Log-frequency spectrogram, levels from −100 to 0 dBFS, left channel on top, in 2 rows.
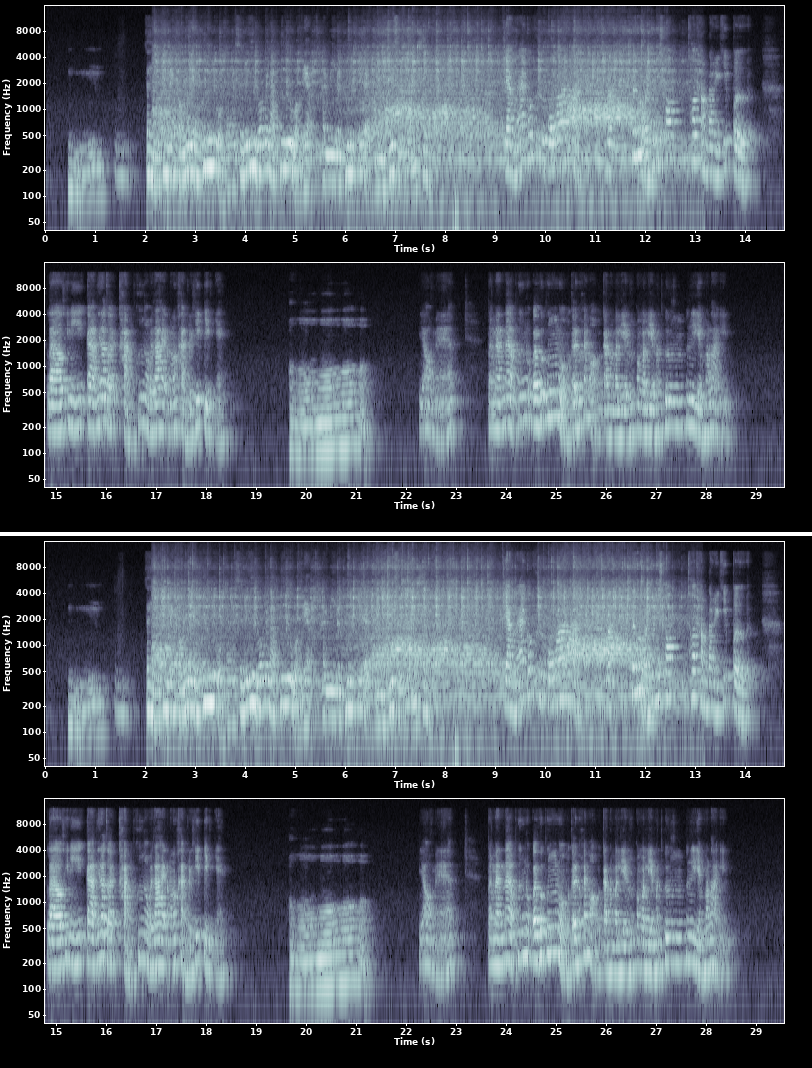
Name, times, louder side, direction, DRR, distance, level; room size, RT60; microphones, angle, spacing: voice 1, 0.5-1.1 2.0-7.9 19.7-21.2, equal, ahead, 1 dB, 0.3 m, -21 dB
sound 1, 2.1-13.1, right 2 dB, 80° right, 1.0 m, -23 dB
voice 2, 9.1-10.8 11.1-14.1 14.4-14.5 14.8-18.3 22.3-23.0 23.6-28.4, right 1 dB, 40° right, 2 dB, 0.8 m, -22 dB
4.1 x 2.1 x 3.6 m, 0.68 s
head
